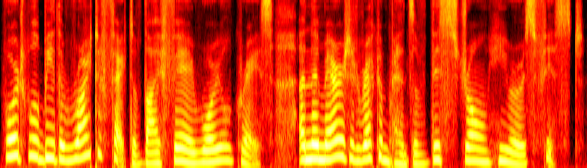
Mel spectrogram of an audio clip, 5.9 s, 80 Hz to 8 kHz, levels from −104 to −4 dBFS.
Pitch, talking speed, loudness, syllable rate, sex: 220 Hz, 215 wpm, -18 LUFS, 5.2 syllables/s, female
